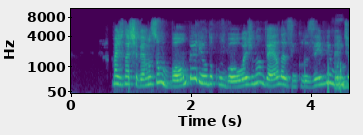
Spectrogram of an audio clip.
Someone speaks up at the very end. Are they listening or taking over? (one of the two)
listening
